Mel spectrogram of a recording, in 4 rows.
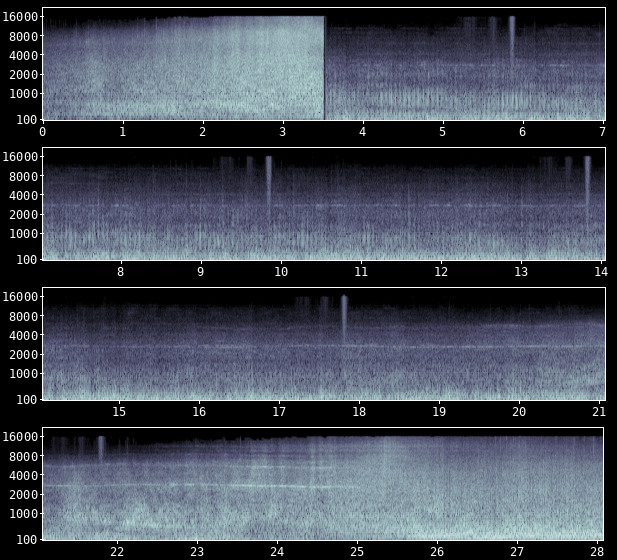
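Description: F-35 fighter jet engines: a loud rushing pass that cuts off abruptly a few seconds in, then the steady distant rumble and high whine of jets on approach, swelling loud again near the end as a jet flies low overhead.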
